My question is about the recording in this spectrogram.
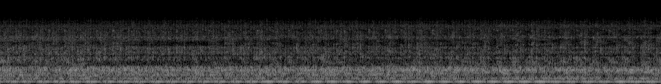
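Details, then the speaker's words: Project Cummins diesel truck at a rough idle. Uneven, lumpy, loping rumble; a dead cylinder is suspected, to be isolated with an injector kill test. Codes: ambient temp sensor, MAP voltage low, ECM/PCM power intermittent. "See if we can at least isolate our dead hole. Because again, I'm pretty sure we got a dead hole."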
